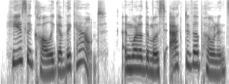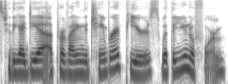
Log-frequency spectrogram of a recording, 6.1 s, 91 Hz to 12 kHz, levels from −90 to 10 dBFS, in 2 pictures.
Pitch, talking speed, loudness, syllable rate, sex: 205 Hz, 255 wpm, -22 LUFS, 6.8 syllables/s, female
